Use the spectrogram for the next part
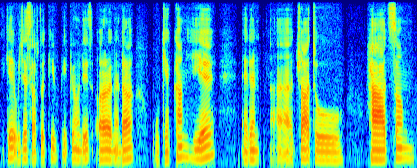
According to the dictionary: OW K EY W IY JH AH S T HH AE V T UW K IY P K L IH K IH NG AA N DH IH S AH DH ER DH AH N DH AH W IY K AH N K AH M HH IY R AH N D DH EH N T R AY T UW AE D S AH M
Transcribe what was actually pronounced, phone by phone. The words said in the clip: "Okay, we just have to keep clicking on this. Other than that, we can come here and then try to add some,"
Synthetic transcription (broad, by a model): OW K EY W IY JH AH S T HH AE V T UW K IY P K IY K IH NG AA N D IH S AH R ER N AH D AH W IY K AH N K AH M HH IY AH N D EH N T R AY T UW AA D S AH M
